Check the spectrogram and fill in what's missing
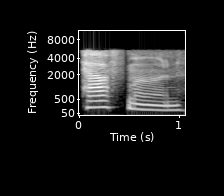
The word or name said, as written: half-moon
